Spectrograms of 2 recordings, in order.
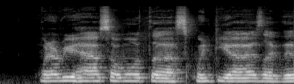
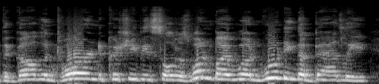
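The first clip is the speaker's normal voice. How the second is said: higher, louder dramatic storyteller; puppet show narrator; 8 semitones higher, 8 dB louder than usual. Acted. Puppeteer telling the townsfolk the battle, dramatic announcing. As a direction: announce it to a street crowd.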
